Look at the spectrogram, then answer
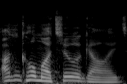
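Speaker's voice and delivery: put-on high-pitched, upper-crust posh accent. Retelling what a posh woman said to them, the speaker imitates her accent. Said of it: "good accent, by the way".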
